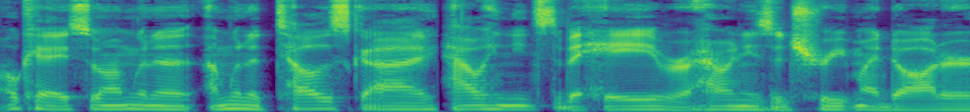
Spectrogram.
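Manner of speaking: usual speaking voice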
